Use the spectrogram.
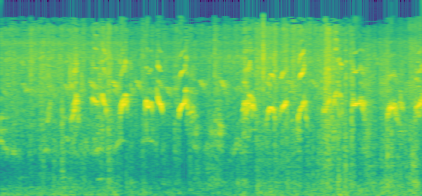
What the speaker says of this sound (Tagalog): Yung mga pabo.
